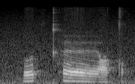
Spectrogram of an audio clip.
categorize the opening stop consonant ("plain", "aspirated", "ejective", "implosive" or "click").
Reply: aspirated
